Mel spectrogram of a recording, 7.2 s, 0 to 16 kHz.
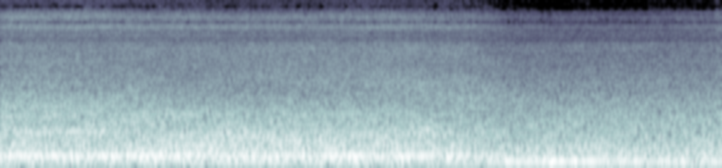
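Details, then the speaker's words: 1994 Toyota 5-speed four-wheel-drive pickup, 149,000 miles, first start after sitting 8 years following new fuel pump and cleaned tank: steady, even idle with smooth low hum, no knocks or misses; running cleanly, normal idle. "How about that? First start in 8 years. Sound pretty good."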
